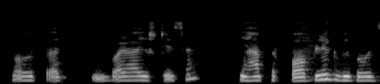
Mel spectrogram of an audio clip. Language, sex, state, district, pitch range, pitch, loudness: Hindi, female, Uttar Pradesh, Deoria, 185-230 Hz, 190 Hz, -27 LUFS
